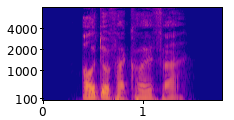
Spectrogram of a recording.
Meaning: 1. a private seller of a car 2. car salesperson 3. car trader
- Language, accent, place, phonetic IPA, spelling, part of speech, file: German, Germany, Berlin, [ˈaʊ̯tofɛɐ̯ˌkɔɪ̯fɐ], Autoverkäufer, noun, De-Autoverkäufer.ogg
